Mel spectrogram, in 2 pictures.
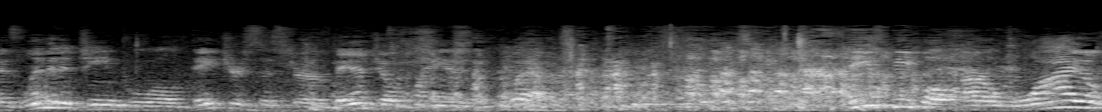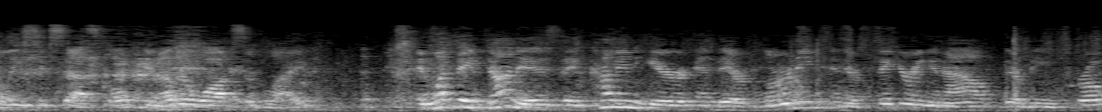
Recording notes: WASHINGTON, DC. Appeared before a breakfast meeting of The Ripon Society, delivering a speech.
